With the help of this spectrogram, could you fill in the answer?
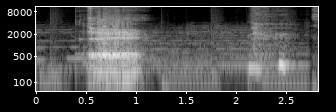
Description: Hot twitch girls burping :P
